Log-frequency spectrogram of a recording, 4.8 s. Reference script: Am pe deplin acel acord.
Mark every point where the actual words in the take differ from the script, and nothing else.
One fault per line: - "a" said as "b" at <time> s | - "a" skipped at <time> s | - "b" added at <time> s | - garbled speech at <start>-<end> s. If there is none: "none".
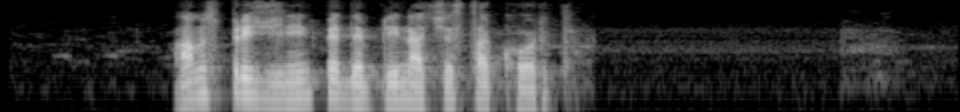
- "sprijinit" added at 1.0 s
- "acel" said as "acest" at 2.0 s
